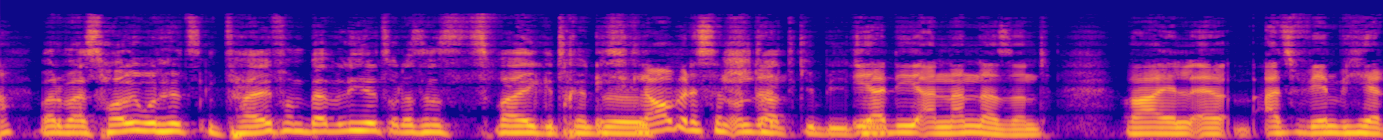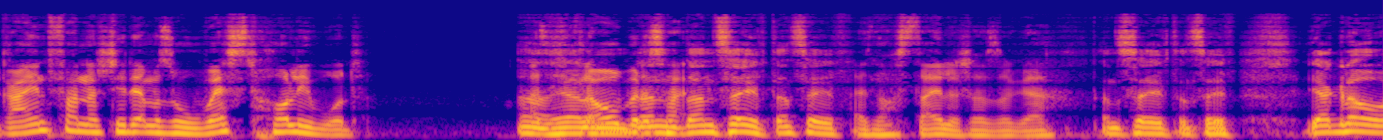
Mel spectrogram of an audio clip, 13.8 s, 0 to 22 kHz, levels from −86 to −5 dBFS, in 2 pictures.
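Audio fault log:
Throughout, channel delay (comb filtering): one channel runs a fraction of a millisecond, roughly 0.7 ms, behind the other before the two are folded to mono. Content shared by both channels cancels wherever the delay equals half a cycle, so a fixed notch sits near 700 Hz, with further notches repeating about every 1.4 kHz above it. The sound comes across hollow and phasey, with a thinned quality that stays put rather than sweeping.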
